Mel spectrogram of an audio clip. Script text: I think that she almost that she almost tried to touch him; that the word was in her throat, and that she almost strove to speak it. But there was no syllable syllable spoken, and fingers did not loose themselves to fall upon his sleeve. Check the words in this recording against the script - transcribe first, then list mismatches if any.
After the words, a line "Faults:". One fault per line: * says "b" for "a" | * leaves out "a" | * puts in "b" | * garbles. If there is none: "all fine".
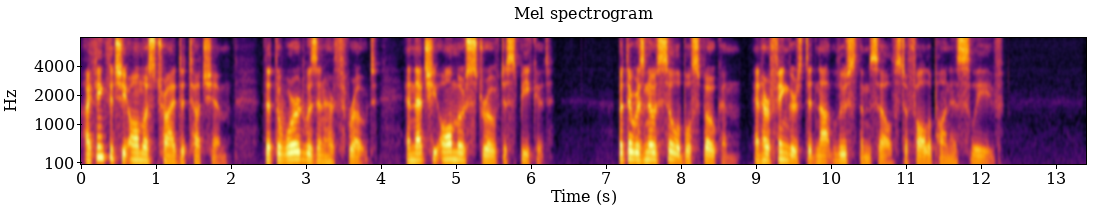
I think that she almost tried to touch him; that the word was in her throat, and that she almost strove to speak it. But there was no syllable spoken, and her fingers did not loose themselves to fall upon his sleeve.
Faults:
* leaves out "that she almost"
* leaves out "syllable"
* puts in "her"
